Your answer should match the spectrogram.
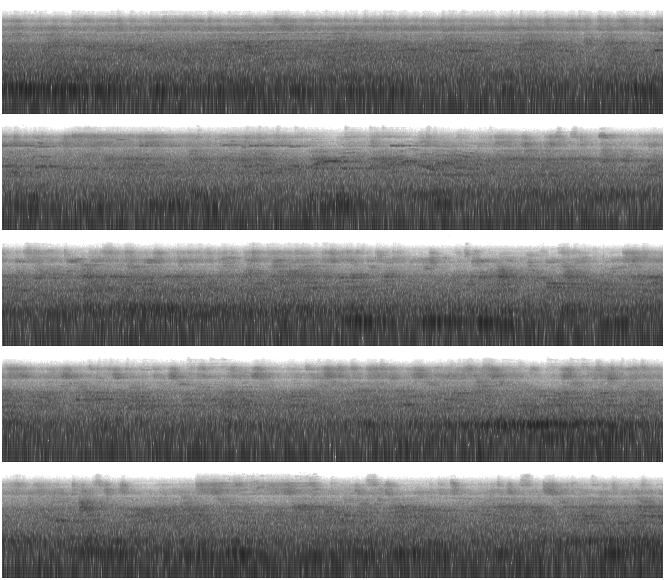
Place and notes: Oberkassel, Düsseldorf, Deutschland - Düsseldorf, Stoschek Collection, video installation
At the ground floor of the exhibition hall inside the left side of the hall. The sound of a three parted video installation. Recorded during the exhibition numer six - flaming creatures.
This recording is part of the exhibition project - sonic states
soundmap nrw - topographic field recordings, social ambiences and art places
Düsseldorf, Germany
